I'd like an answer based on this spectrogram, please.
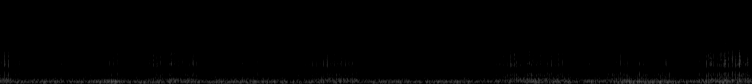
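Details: A domestic cat purring quietly indoors: a continuous low rumble that swells and fades in breath-length phrases, with soft airy bursts above it about every one to two seconds.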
